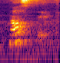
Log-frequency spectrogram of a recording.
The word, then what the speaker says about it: gnostic: So if you see the first word is pronounced nastic, gnostic.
